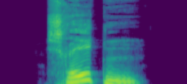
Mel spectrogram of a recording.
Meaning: inflection of schrillen: 1. first/third-person singular preterite 2. first/third-person singular subjunctive II
- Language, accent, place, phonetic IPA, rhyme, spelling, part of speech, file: German, Germany, Berlin, [ˈʃʁɪltə], -ɪltə, schrillte, verb, De-schrillte.ogg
